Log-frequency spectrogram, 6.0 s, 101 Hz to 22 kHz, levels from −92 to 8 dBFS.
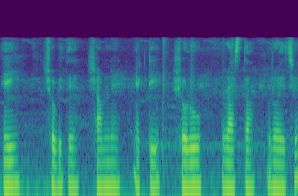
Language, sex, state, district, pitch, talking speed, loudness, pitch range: Bengali, male, West Bengal, Jalpaiguri, 125 Hz, 80 wpm, -18 LUFS, 125-130 Hz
